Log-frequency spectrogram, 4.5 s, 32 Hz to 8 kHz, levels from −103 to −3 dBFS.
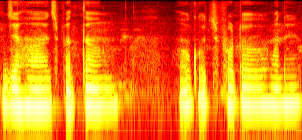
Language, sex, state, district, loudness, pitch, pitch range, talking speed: Chhattisgarhi, male, Chhattisgarh, Raigarh, -17 LUFS, 125 Hz, 120-130 Hz, 90 wpm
